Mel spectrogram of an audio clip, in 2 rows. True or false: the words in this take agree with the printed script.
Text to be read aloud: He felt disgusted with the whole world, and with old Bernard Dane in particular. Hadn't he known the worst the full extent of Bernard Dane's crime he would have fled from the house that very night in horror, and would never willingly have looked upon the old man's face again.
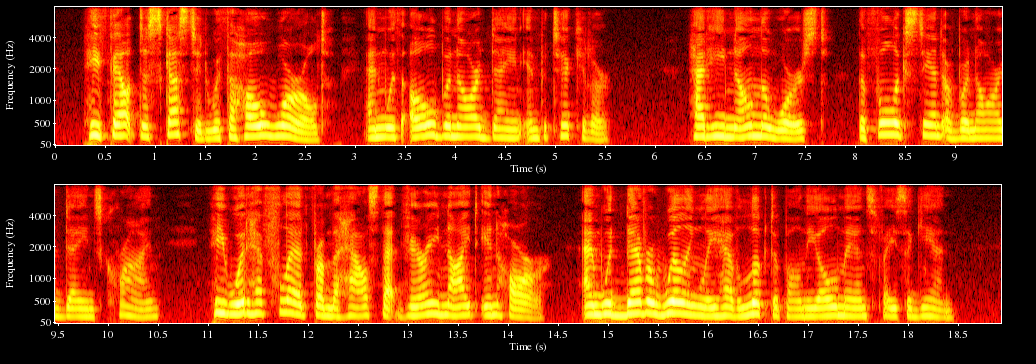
false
